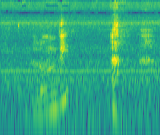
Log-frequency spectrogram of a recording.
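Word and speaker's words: lundii: Do you know you pronounce it Lundi?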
